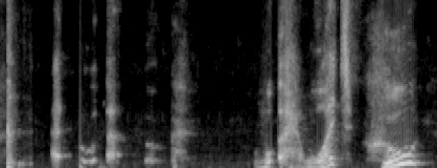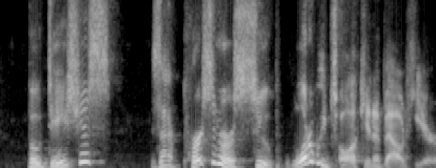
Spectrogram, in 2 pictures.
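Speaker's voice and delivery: high, swooping, flustered, overwhelmed, bewildered orc warrior voice. Voicing an orc warrior greeted by a stranger: confused orc warrior. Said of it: "looks so confused and overstimulated".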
